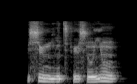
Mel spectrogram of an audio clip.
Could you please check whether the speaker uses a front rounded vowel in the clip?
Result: yes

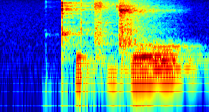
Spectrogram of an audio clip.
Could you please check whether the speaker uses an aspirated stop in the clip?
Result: yes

